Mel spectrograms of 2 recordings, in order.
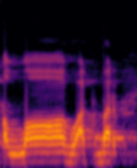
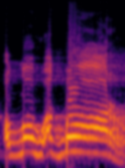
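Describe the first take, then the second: First: The vowel in Allah is drawn out long. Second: The vowel in Akbar is drawn out long. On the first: The speaker calls it right. "yang dipanjangkan Allahnya saja" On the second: The speaker calls it wrong. "itu teriak yang salah"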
